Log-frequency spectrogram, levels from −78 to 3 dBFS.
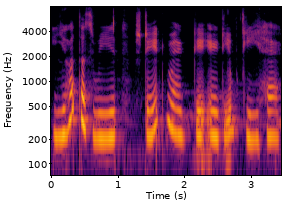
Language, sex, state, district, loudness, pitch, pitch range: Hindi, female, Chandigarh, Chandigarh, -20 LUFS, 215 Hz, 195-230 Hz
